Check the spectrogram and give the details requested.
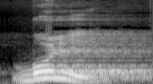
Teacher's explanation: لام ساکن ہے اور ساکن لفظ ایک ہی دفعہ پڑھا جاتا ہے اور وہ پیچھے ملتا ہے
